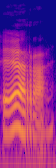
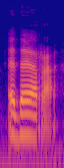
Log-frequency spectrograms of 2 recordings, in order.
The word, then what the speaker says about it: ederra: So don't be surprised if you hear era instead of edera, or ayo instead of adio, or aisu instead of adisu.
